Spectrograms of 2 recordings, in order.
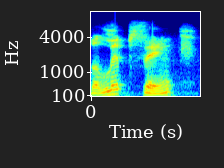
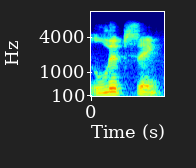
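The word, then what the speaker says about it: Lipps Inc.: by a group called Lip Sync. You know, have you heard of them? It looks like Lips Incorporated, but I think you pronounce it Lip Sync.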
